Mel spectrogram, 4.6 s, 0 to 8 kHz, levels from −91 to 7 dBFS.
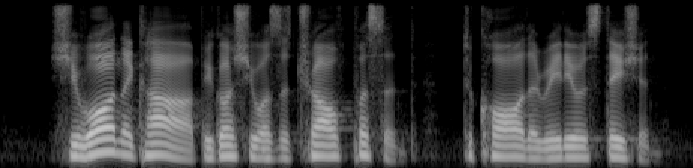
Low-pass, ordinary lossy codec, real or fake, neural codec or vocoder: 7.2 kHz; none; real; none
